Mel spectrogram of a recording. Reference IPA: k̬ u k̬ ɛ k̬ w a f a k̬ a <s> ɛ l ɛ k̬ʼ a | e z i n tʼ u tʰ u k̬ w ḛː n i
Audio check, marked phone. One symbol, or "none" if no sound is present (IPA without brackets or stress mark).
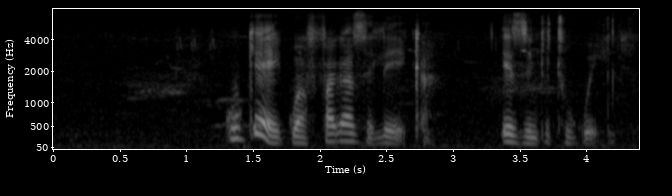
z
